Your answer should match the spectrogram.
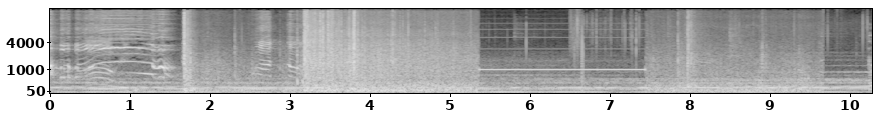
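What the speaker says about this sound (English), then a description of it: "a sudden explosion occurred and destroyed the laboratory they used to experiment" An explosion destroying a laboratory in the video game Catch the Elements, with a loud, close burst of booming, crackling blasts after electronic tones, then a steady beep and fading rumble.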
